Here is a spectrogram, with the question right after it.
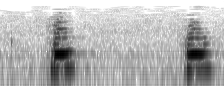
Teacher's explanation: فإذا نطقنا الصوت بهذه الضمة قو قو يتولد واو · Term: إشباع صوت الضمة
